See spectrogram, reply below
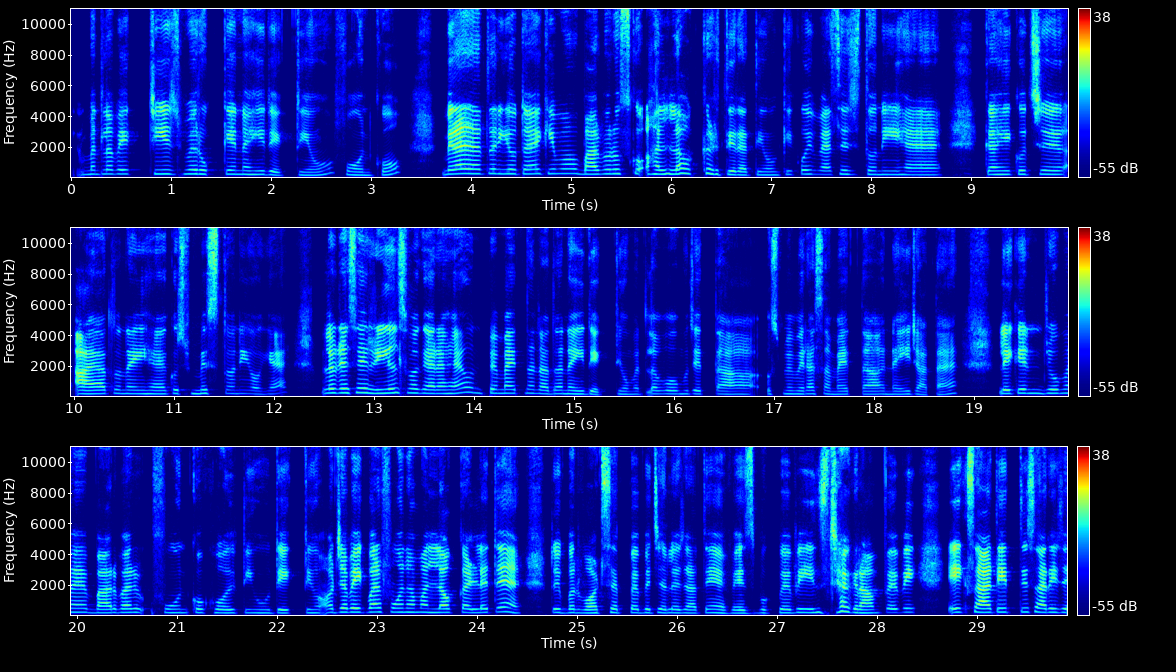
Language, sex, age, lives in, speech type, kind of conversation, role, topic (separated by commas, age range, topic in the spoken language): Hindi, female, 25-29, India, conversation, advice, user, मैं फोन और स्क्रीन पर बिताया समय कम करने की कोशिश कैसे कर सकता/सकती हूँ?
